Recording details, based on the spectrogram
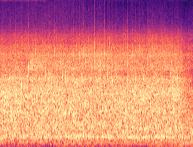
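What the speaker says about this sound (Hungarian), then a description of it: "kérlek benneteket, kedves gyerekek, hogy egy nagy tapssal köszöntsük az előbb felsorolt tanulókat" Schoolchildren at a school year-end ceremony held in a church give a big, sustained round of applause, dense and loud throughout without talk.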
